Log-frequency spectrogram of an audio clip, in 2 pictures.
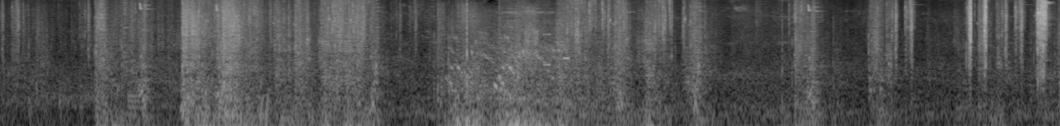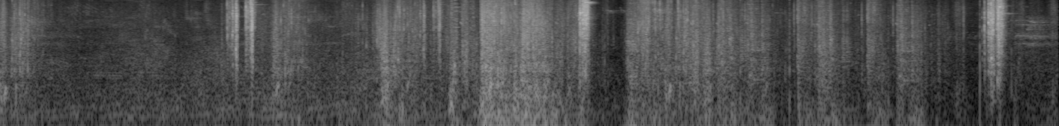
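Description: Wooden walls and ramps snap into place in quick bursts of clacks.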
